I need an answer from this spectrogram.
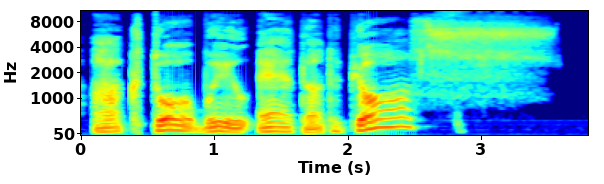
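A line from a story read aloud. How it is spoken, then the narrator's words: Mysterious hissing whisper. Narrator (Russian): Взрослый, если он читает книгу вслух ребенку, должен обязательно спросить малыша таинственным свистящим шепотом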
